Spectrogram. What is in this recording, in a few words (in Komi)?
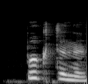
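"пыктыны", Komi, female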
